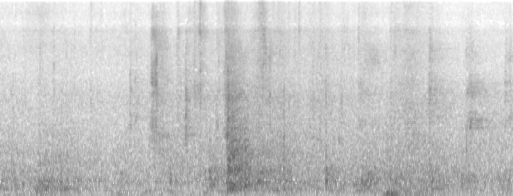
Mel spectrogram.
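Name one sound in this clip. Footsteps shuffle on a stone floor in a large echoing hall.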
